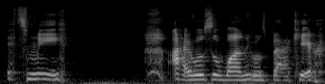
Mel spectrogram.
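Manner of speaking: restrained, playful retake of a reveal; deadpan playful confession; mock understated reveal. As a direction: reveal yourself coolly, without shouting. Redoes reveal after repositioning, subdued.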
